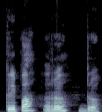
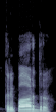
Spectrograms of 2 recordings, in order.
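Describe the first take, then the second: First: कृपा र द्र broken into slow parts; syllable by syllable. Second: कृपार्द्र said as one smooth word; joined word. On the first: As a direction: spell out कृपा र द्र slowly. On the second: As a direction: blend कृपार्द्र together. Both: Shown as a demonstration. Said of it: "अब इसको क्या बोलेंगे".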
